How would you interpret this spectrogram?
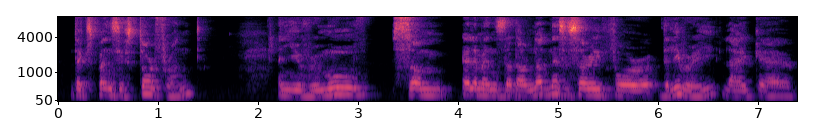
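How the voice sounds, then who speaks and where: Thoughtful Argentine-born founder, mellow voice. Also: male voice, on the high side. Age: 30s. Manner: thoughtful, many fillers and restarts. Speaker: startup founder and guest. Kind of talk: interview answers.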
